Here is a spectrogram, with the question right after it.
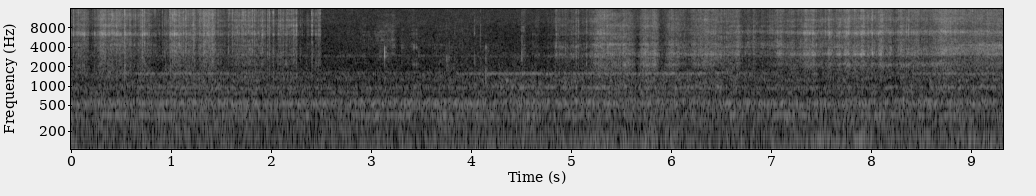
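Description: Long nails scratch across the natural bristles and the wooden back of a handheld wooden-handled body brush. The result is a steady, dense scratching and crackling texture with bright, high hiss, a brief quieter dip in the middle, and no separate strikes.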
